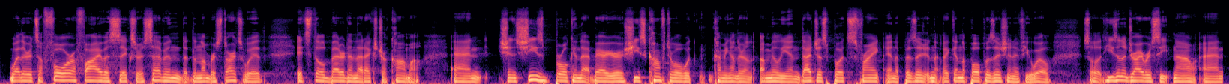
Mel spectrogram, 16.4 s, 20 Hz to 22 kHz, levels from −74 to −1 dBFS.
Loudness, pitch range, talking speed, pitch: -16 LUFS, 110-125 Hz, 215 wpm, 120 Hz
